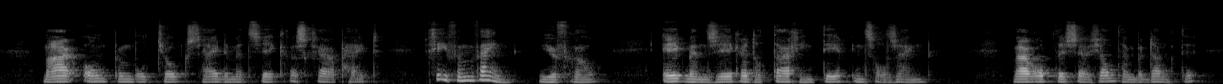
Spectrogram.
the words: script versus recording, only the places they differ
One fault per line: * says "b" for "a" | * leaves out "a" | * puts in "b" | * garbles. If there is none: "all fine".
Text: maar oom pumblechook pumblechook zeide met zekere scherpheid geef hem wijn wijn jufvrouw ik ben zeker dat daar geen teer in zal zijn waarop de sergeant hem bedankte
* leaves out "pumblechook"
* leaves out "wijn"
